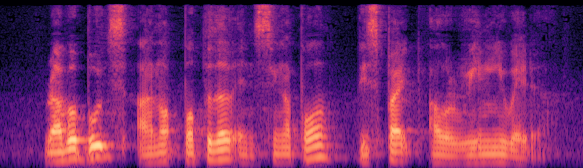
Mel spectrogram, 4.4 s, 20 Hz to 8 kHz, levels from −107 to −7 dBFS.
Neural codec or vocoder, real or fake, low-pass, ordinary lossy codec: codec, 16 kHz, 1.1 kbps, Voila-Tokenizer; fake; none; none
